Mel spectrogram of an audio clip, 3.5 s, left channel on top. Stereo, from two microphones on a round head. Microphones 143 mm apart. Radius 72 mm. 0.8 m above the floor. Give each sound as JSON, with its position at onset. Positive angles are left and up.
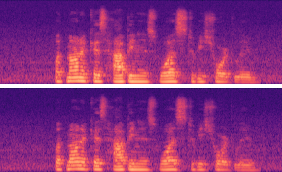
{"t": 0.7, "sound": "a man speaking", "side_deg": 45, "distance_m": 1.2}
